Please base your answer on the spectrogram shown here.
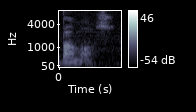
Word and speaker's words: vamos: like let's go vamos now this is spelled v a m o s and what you probably hear there is a b it really depends where you are in the southern cone around Argentina and Chile you hear a lot more the kind of pronunciation in many places generally in the Spanish-speaking world it's like a soft B so we want to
